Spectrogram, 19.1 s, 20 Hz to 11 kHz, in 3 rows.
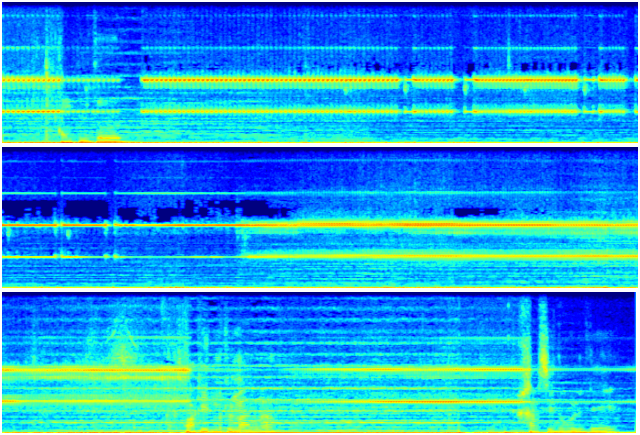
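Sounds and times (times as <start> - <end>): high-pitched electronic whine: 0.0 - 19.0
low hum: 0.0 - 19.0.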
